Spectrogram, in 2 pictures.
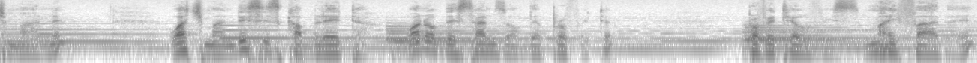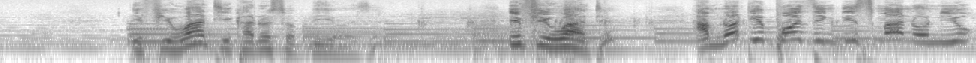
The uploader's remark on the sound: From the Limitless Worship Fellowship.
